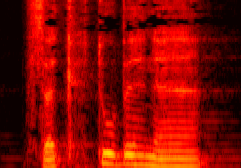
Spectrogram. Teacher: أولا، تأمل كلمة فاكتبنا ولاحظ صفة الهمس لحرف الكاف، ولاحظ صفة القلقلة لحرف الباء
